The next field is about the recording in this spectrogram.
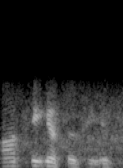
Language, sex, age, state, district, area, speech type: Assamese, female, 60+, Assam, Golaghat, urban, conversation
